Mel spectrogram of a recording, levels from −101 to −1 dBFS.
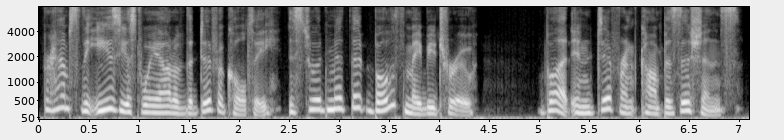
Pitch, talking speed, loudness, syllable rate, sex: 200 Hz, 160 wpm, -16 LUFS, 4.9 syllables/s, female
